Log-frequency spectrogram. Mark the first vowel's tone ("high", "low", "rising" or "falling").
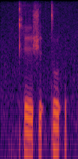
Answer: low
